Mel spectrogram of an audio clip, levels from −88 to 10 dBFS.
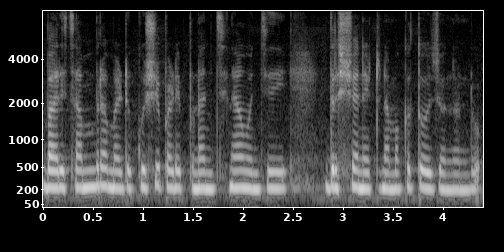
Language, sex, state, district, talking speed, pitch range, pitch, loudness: Tulu, female, Karnataka, Dakshina Kannada, 120 wpm, 210-225 Hz, 220 Hz, -16 LUFS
